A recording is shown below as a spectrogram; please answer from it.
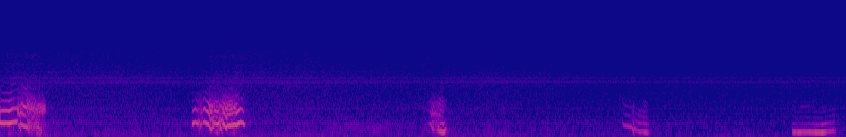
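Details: Domestic cat snoring soundly indoors: five short, nasal, harmonic snores spaced two to three seconds apart, each a brief rough burst, with near silence in between.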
